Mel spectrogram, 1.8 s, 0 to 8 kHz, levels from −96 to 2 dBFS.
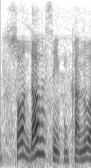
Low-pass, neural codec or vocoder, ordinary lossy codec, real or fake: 7.2 kHz; none; Opus, 24 kbps; real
